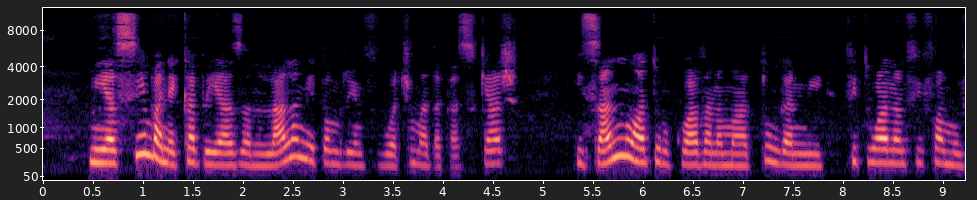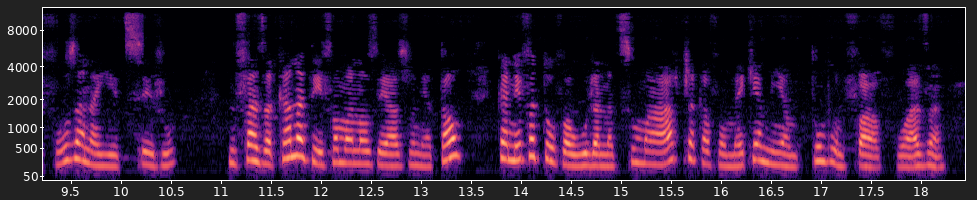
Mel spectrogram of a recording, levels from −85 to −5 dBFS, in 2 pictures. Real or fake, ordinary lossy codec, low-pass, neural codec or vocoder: real; AAC, 32 kbps; 10.8 kHz; none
